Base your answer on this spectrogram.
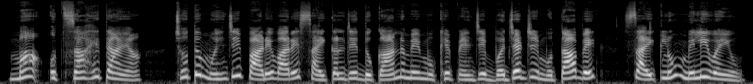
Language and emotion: Sindhi, happy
